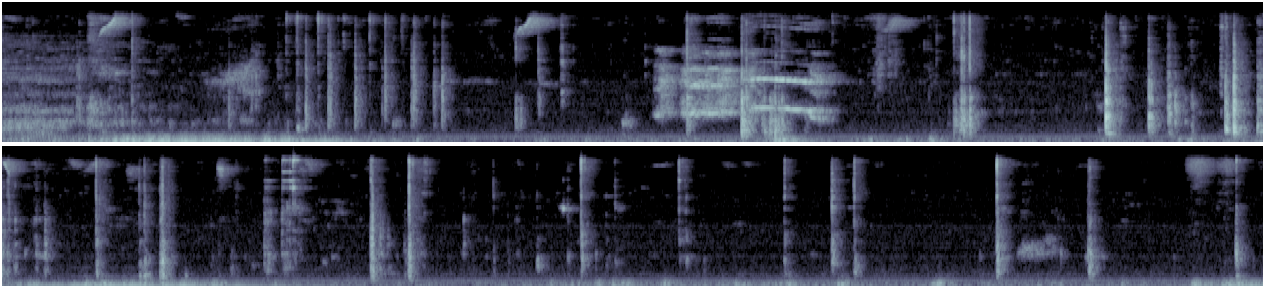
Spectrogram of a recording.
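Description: Sharp metal clicks and clinks at irregular intervals as a motorcycle slip-on exhaust's mounting bracket and clamp are fitted by hand. A rooster crows once about seven seconds in.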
